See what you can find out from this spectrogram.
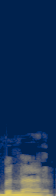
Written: benar

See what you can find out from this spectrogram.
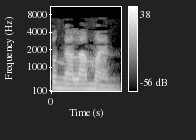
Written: pengalaman

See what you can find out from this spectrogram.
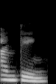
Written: anting

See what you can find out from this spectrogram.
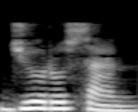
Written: jurusan

